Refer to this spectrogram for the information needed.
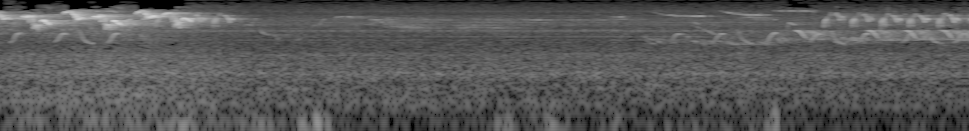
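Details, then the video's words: Blackburnian warbler: a burst of very high, thin, rapid notes in the first second, then quieter high buzzy notes repeated near the end, over faint background hiss. "Paruline à gorge orangée/Blackburnian Warbler"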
